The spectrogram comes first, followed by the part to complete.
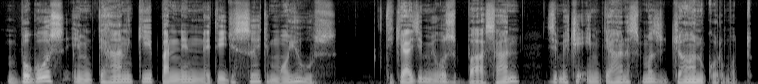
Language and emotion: Kashmiri, sad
